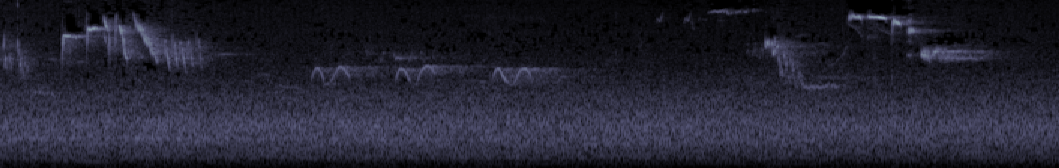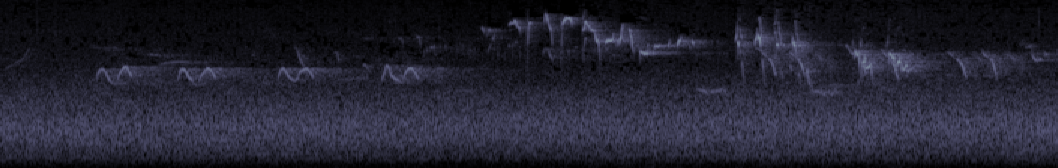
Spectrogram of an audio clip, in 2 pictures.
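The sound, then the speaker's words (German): A European robin sings a series of thin, high, warbling phrases separated by short pauses over a steady background hiss, with no voices. “Das sagt mir auch das Rotkehlchen hier.”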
